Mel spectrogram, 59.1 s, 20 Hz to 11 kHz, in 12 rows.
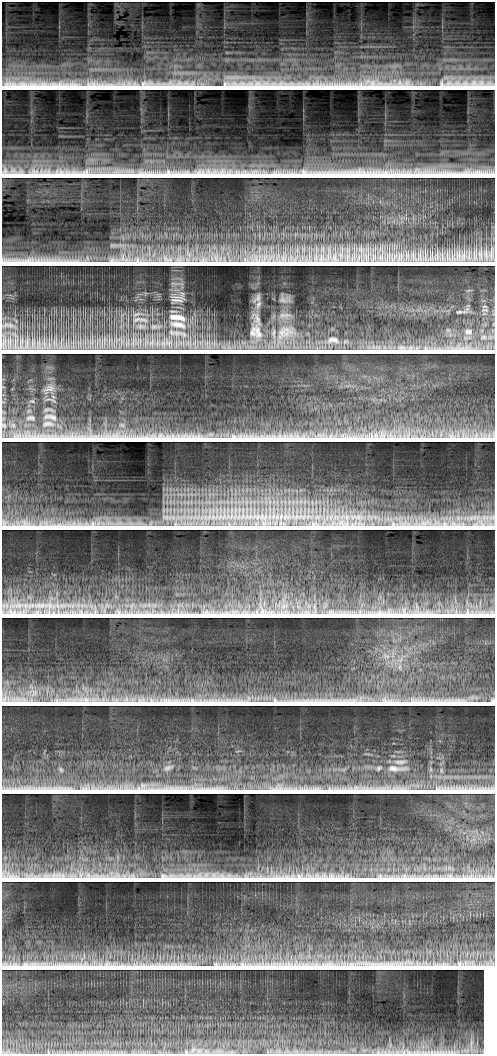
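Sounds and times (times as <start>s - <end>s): motorcycles passing: 9.8s - 59.0s
wind rumbling on microphone: 11.0s - 14.7s, 27.5s - 41.7s, 43.6s - 59.0s.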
